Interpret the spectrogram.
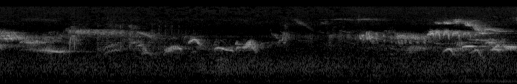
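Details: Excited chickadees in a busy frenzy, recorded on 25 November 2020: a tangle of high, thin chirps and short sweeping whistles, overlapping and irregular, with quiet gaps between bursts and a faint background hiss.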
